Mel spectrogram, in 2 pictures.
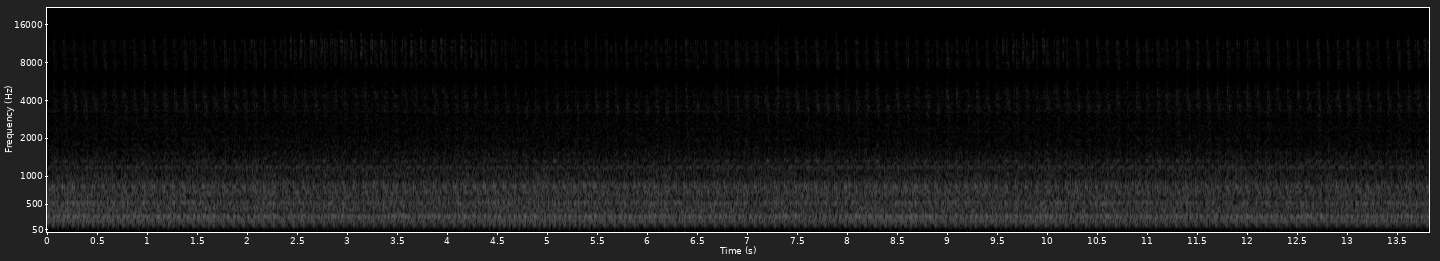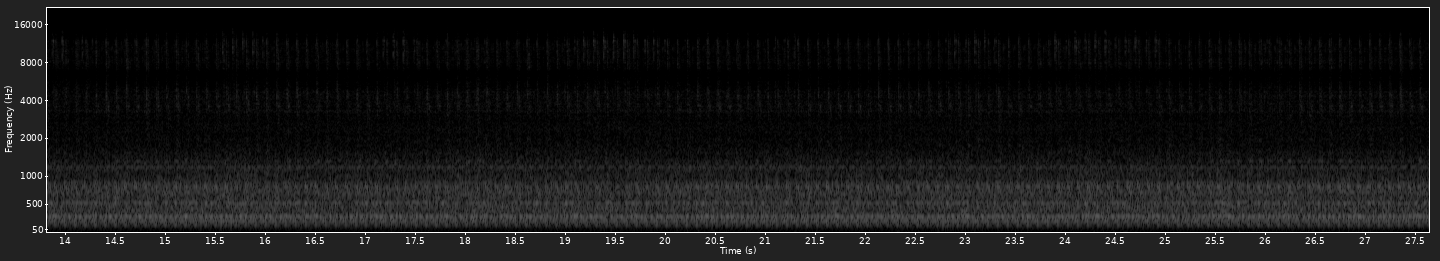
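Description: A sewing machine stitches steadily with a fast, even whirring hum.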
